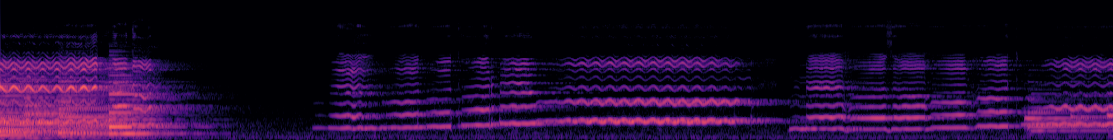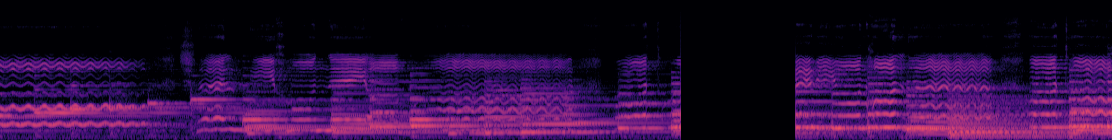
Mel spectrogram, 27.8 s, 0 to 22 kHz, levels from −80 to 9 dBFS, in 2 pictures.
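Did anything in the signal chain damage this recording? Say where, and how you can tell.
Yes. From 22.42 to 23.86 s the sound cuts to silence for about 1.4 s; an audio dropout to silence, likely a lost input link while silence was recorded.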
